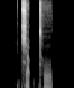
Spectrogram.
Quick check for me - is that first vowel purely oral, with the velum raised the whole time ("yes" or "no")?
yes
